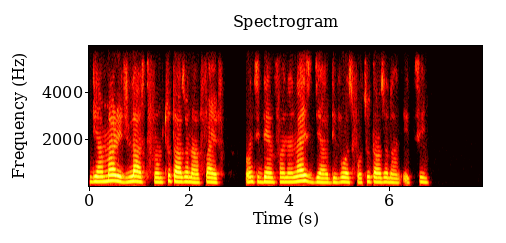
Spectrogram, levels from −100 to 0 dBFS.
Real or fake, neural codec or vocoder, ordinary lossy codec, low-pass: real; none; Opus, 16 kbps; 5.4 kHz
